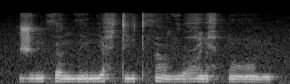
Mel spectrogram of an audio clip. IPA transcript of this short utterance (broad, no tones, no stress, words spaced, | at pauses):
ʒʏŋθɐŋ ðĩniħtit θɑ̃vuʕĩħ pɔ̃n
